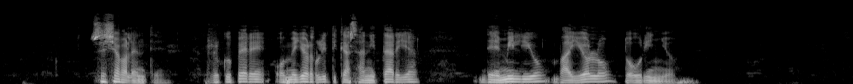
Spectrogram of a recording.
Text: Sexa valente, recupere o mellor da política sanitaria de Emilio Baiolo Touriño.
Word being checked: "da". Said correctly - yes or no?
no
